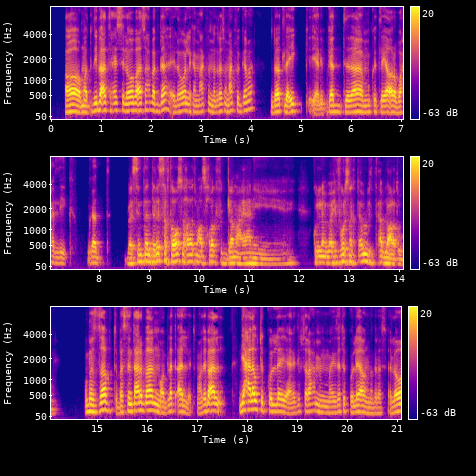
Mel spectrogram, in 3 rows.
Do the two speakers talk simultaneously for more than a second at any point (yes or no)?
no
